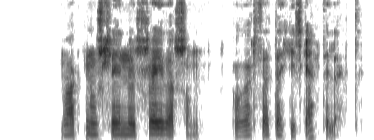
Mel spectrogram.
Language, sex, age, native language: Icelandic, male, 20-29, Icelandic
